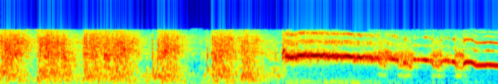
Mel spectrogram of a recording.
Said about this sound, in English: Them were shots. There must be trouble in Murderous Gulch.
